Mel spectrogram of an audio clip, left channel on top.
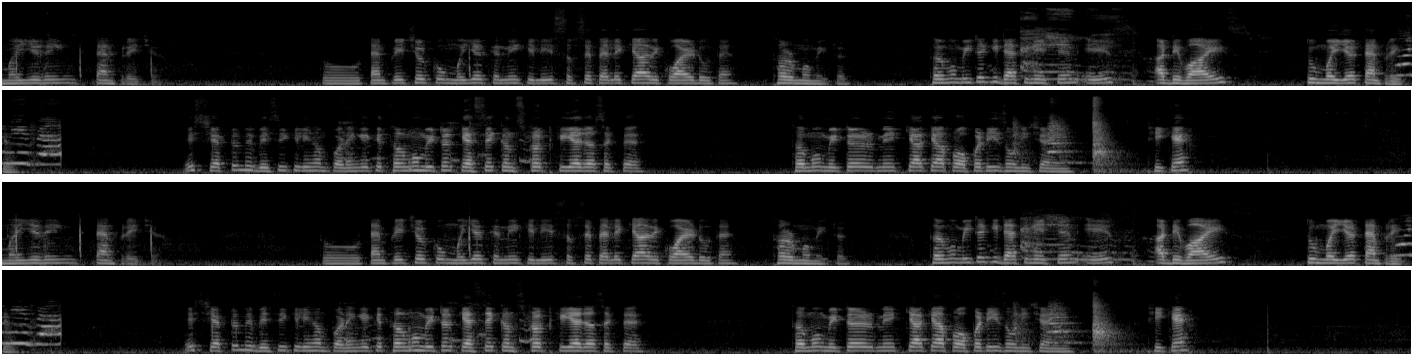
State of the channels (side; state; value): both; normal; correlation 0.49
